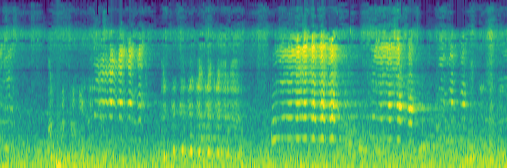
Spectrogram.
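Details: Young Nigerian goats on a farm bleat in short, wavering, nasal cries while playing and jumping around, several overlapping over a low rustling background.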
